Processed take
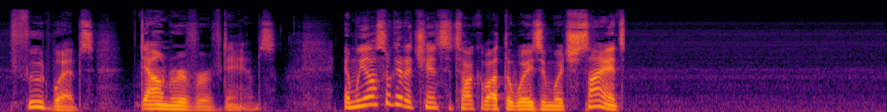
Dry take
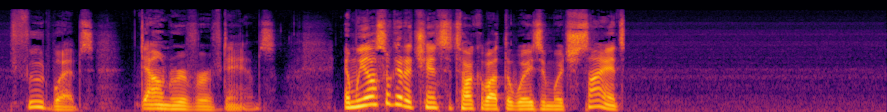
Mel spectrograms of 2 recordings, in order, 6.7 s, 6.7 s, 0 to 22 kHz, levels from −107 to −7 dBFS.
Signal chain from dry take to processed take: 1.42–3.71 s: compression 1.5:1, threshold -34 dBFS, peak gain reduction 7.5 dB; trim -6 dB

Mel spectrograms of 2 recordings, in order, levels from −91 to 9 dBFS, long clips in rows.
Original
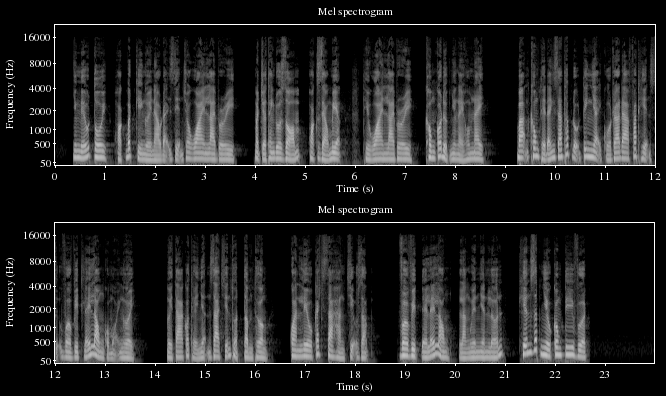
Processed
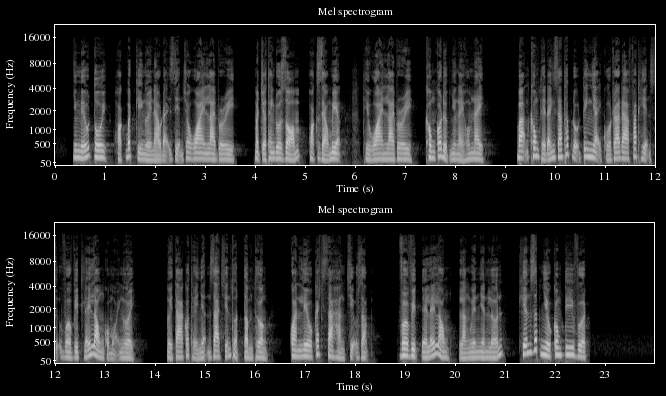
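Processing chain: peaking EQ 650 Hz +5.5 dB 2.3 oct

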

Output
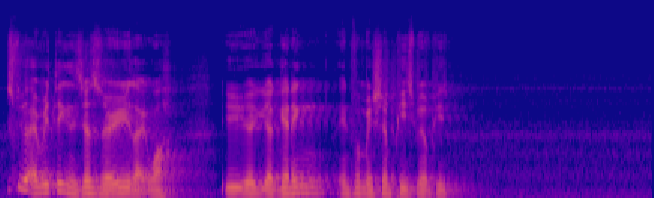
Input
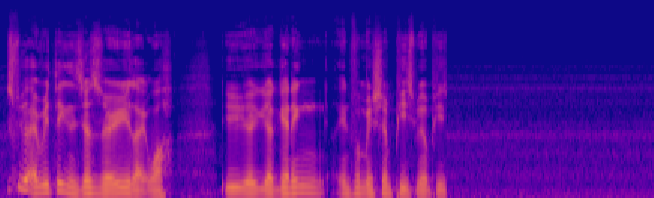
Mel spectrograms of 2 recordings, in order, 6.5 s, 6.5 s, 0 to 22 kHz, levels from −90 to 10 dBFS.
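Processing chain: feedback delay 80 ms, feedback 59%, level -15 dB; trim -7 dB

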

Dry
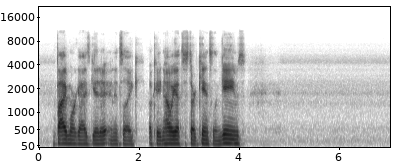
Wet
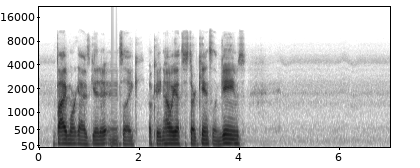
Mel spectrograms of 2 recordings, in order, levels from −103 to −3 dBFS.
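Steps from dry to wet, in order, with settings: buffer glitch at 1.43 s, samples 1024, times 5; warped record 45 rpm, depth 100 cents; trim +1.5 dB

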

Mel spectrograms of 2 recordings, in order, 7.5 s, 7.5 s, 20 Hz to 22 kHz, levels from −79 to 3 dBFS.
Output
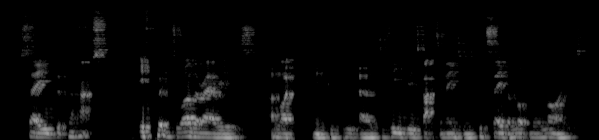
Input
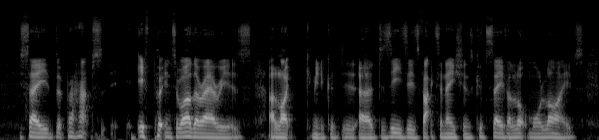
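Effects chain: expander on every frequency bin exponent 3; peaking EQ 210 Hz +14.5 dB 1.4 oct; reverse; compression 5:1, threshold -40 dBFS, peak gain reduction 16 dB; reverse; gated-style reverb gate 90 ms rising, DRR 3.5 dB; three bands expanded up and down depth 70%; trim +6 dB

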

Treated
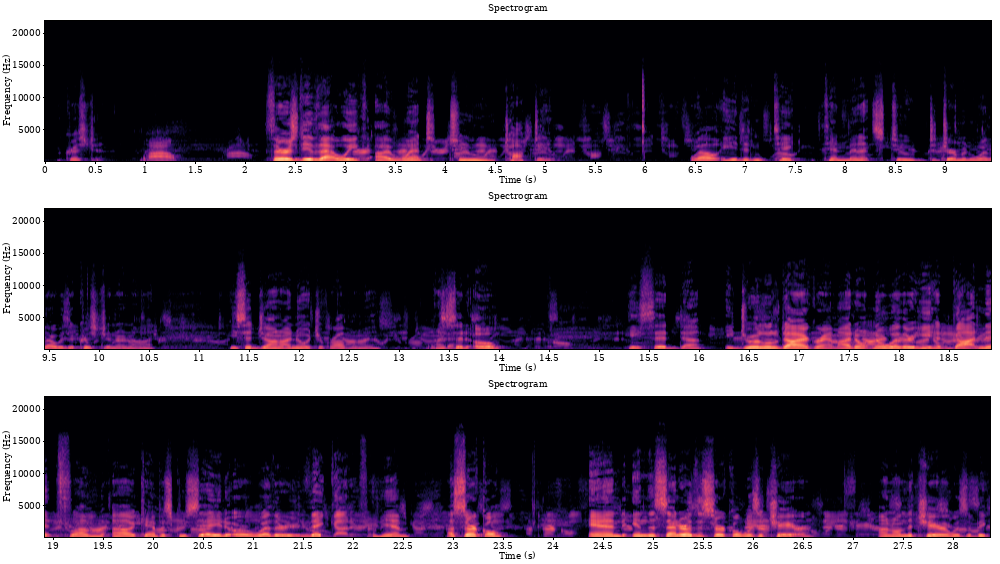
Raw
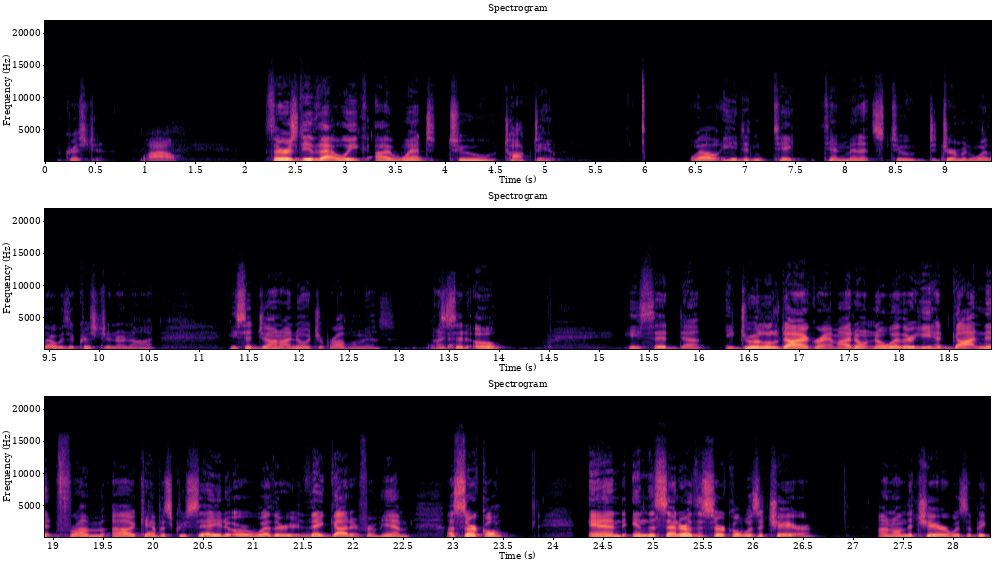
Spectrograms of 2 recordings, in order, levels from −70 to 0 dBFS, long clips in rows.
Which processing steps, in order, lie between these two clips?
21.68–22.21 s: amplifier tone stack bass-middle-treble 10-0-10; repeats whose band climbs or falls 781 ms, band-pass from 1.4 kHz, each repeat 0.7 oct, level -9 dB

